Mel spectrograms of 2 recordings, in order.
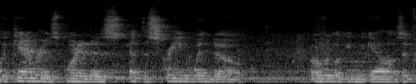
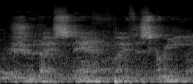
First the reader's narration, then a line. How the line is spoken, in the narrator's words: A disembodied voice whispers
